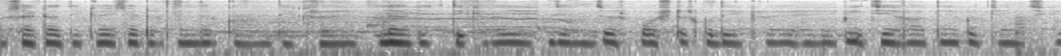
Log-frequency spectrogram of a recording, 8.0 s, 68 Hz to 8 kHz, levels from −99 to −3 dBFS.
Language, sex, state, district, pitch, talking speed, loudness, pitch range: Hindi, female, Chhattisgarh, Kabirdham, 210 Hz, 190 wpm, -40 LUFS, 205-220 Hz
